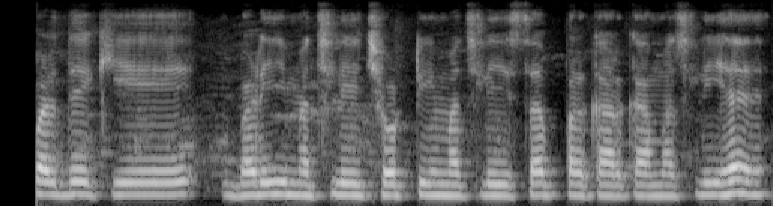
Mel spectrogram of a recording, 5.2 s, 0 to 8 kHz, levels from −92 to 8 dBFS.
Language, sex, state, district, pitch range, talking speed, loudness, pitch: Hindi, male, Bihar, Samastipur, 165-175 Hz, 130 wpm, -18 LUFS, 170 Hz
